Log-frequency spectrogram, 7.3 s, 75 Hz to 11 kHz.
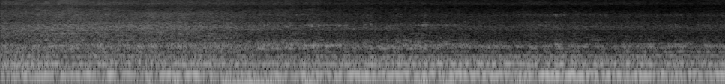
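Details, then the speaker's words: Fox-body Mustang V8 with stage 1 cam, after tightening the distributor, idling at about 900–950 rpm: deep, even burble with mild lope, hitting softer than expected, possibly from the high idle; healthy running, earlier engine noise apparently fixed. "It's just, it's got a good burble. Just doesn't hit that hard, but that's okay, guys. The car runs great, so that's all that really matters."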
